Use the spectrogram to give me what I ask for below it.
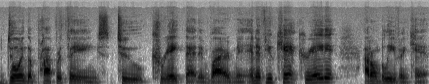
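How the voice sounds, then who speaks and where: A man hosting a casual explainer video on project management, addressing viewers as family, energetic and prone to restarts. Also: medium pitch. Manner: restarts and repeats himself as he talks. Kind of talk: casual explainer talk to camera.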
